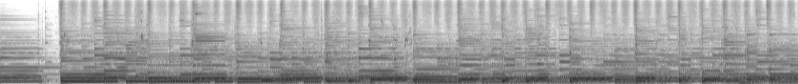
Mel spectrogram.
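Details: Strummed acoustic guitar music plays throughout, with no animal sounds.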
